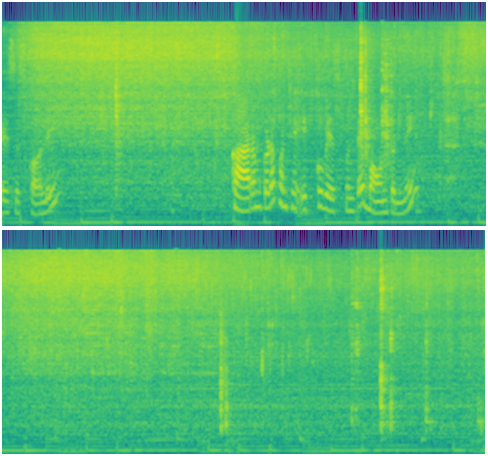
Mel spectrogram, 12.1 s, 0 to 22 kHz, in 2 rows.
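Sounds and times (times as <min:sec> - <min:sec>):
oil sizzling in a pan: 0:00.0 - 0:12.0
utensil clicking against steel pan: 0:10.4 - 0:11.6.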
